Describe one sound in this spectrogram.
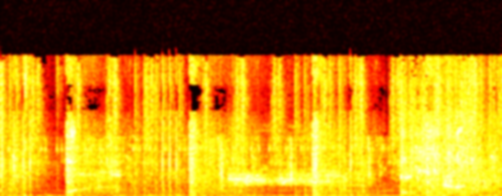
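Gunshots crack at intervals.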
